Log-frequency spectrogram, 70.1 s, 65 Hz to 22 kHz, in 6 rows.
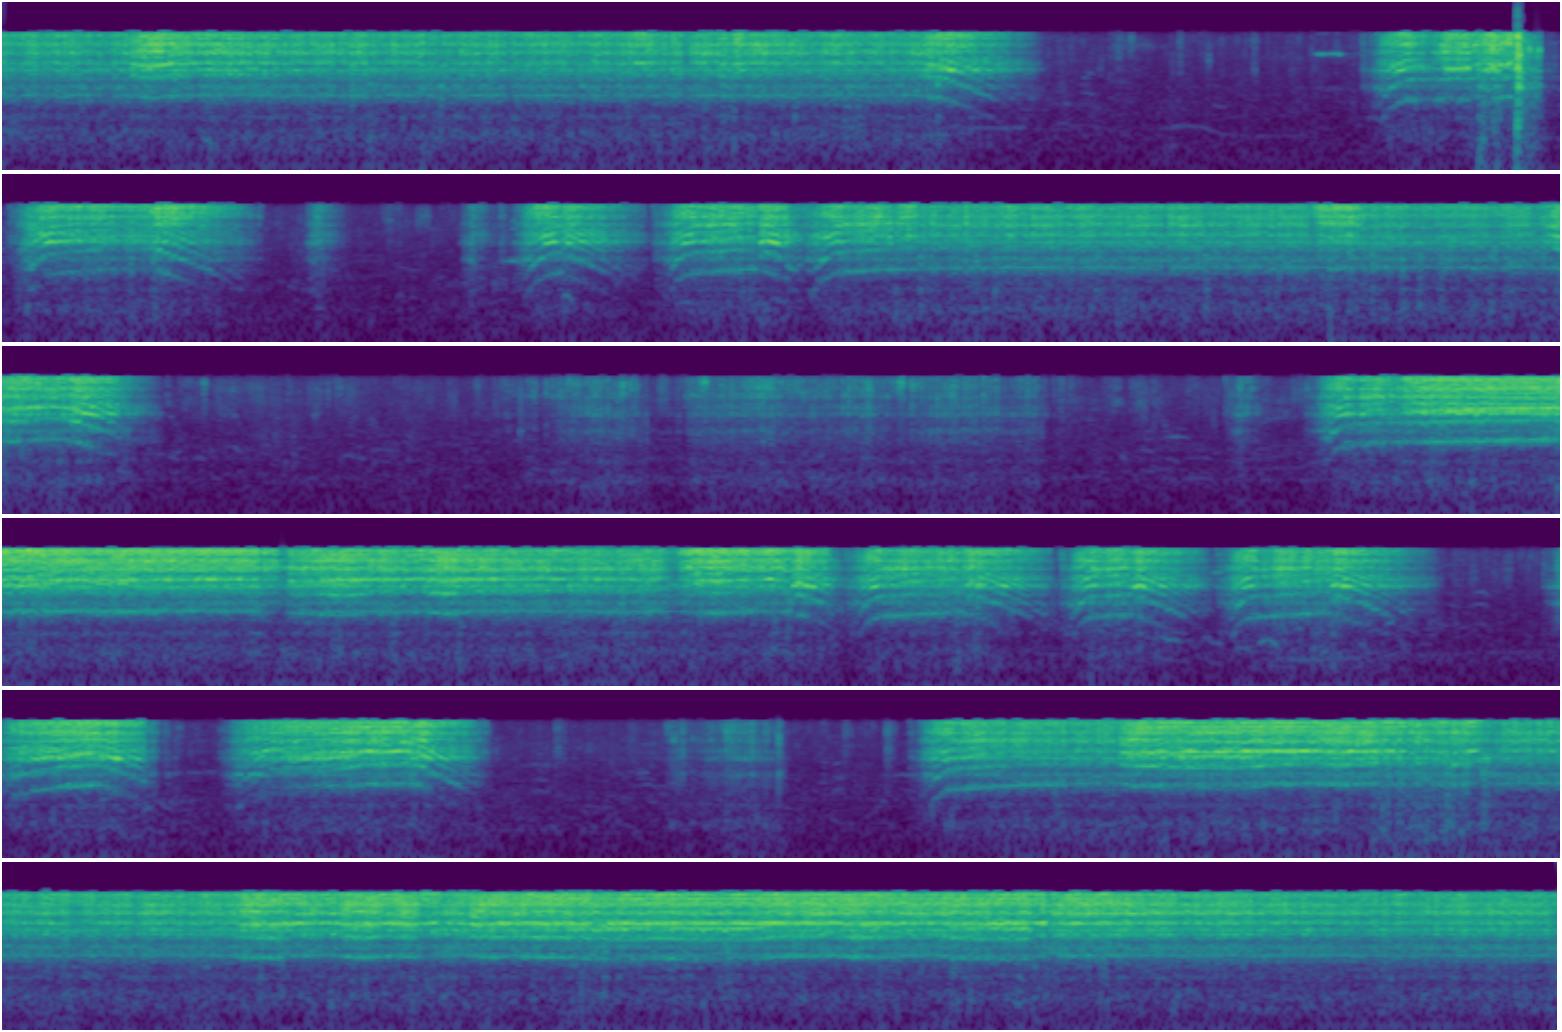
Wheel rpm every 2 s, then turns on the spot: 230, 230, 230, 150, 0, 120, 90, 20, 100, 210, 230, 220, 20, 0, 20, 20, 40, 210, 230, 230, 180, 90, 90, 60, 120, 10, 20, 200, 230, 230, 230, 220, 230, 230, 230.
24-26 28-32 50-52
